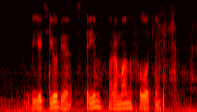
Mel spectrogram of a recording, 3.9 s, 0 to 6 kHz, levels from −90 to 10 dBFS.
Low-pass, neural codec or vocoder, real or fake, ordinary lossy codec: 5.4 kHz; none; real; Opus, 24 kbps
